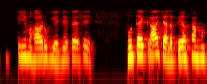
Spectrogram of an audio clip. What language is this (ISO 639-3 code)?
pan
